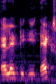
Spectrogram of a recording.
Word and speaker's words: LaTeX: and paste it over here the spelling is la te X but it is pronounced as latex okay so this is all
